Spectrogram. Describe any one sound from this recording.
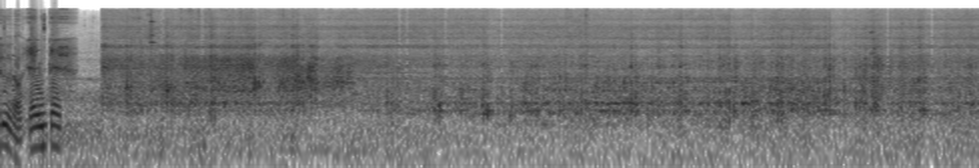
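A train rumbles along the rails.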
